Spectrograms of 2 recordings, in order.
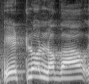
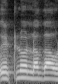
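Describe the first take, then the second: First: એટલો drawn out slowly and leaned on, falling; slow stretched એટલો with a heavy fall; slow emphatic stress. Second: Said in the usual way. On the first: Retold or imitated. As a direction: dwell on એટલો to show how much. Stressing how thick the coating was.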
